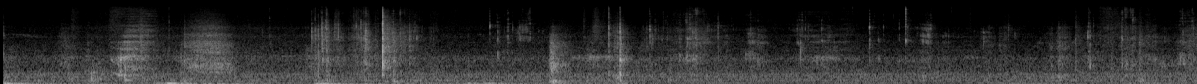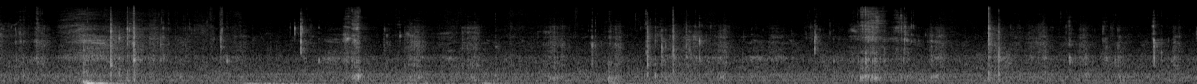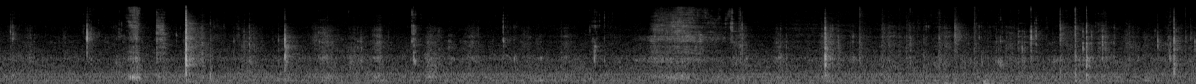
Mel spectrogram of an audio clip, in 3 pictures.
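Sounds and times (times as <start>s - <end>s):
crunchy chewing of cereal: 3.1s - 35.9s.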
